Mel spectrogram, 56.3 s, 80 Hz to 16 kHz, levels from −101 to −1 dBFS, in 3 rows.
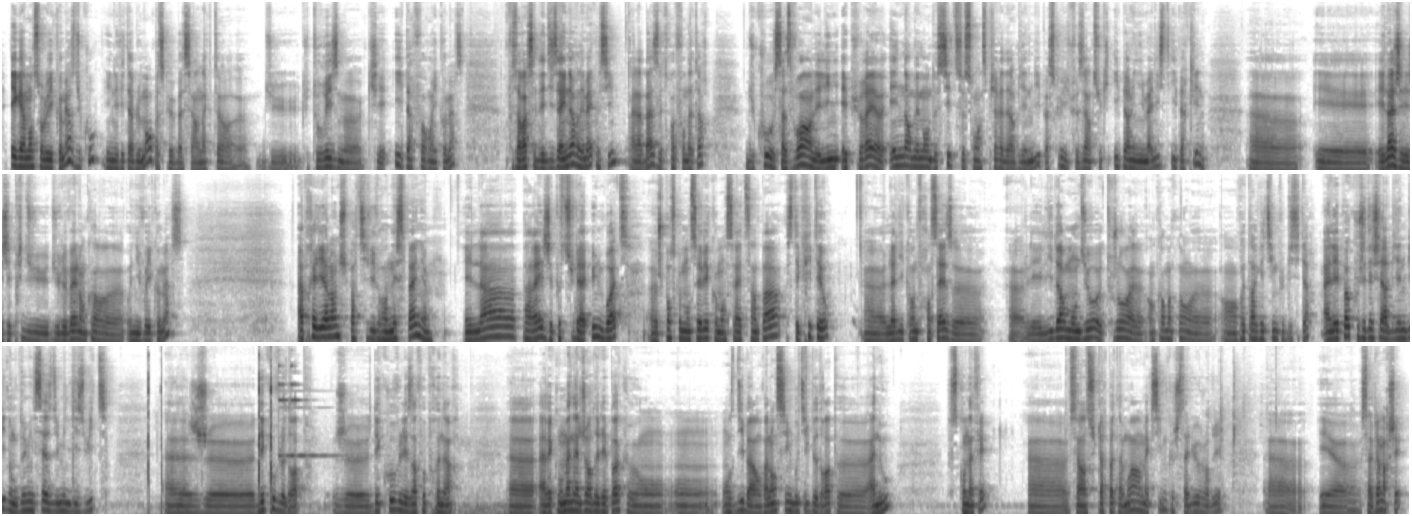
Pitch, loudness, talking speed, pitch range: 125 Hz, -29 LUFS, 200 wpm, 110-140 Hz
